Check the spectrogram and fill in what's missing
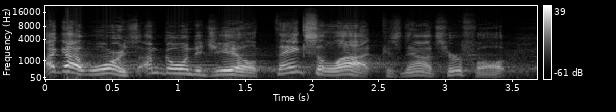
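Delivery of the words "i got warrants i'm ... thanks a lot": loud, high-pitched yelling. Retelling how they yelled at their sister about warrants: imitating yelling. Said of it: "so I started yelling at my sister".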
